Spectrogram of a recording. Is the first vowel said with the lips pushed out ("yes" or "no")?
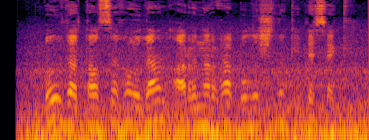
no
